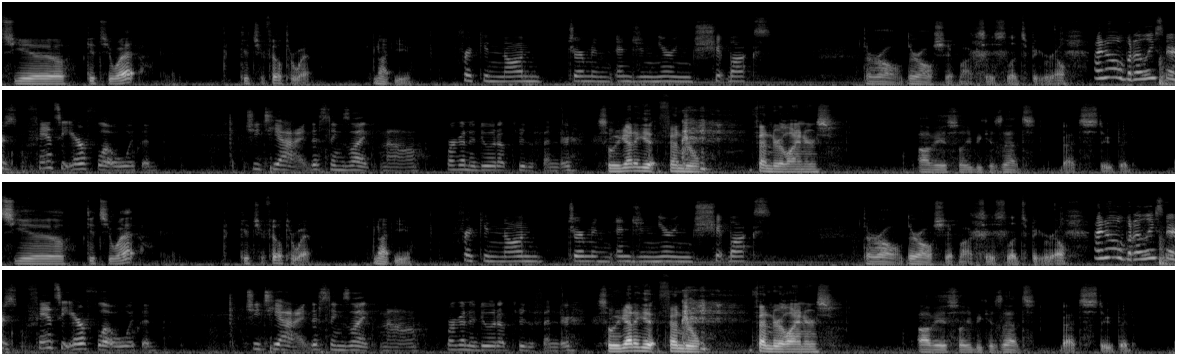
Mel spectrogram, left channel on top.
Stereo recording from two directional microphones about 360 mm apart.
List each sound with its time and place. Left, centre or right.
0.0 s speech: centre
2.2 s speech: centre
4.6 s a woman's voice: centre
9.6 s speech: left
10.1 s speech: centre
10.6 s a woman's voice: left
17.7 s speech: centre
18.5 s a woman's voice: centre
19.2 s speech: centre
